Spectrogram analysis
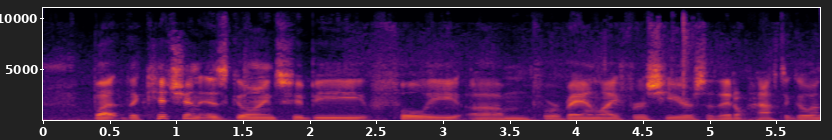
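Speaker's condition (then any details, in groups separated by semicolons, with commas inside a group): No condition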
